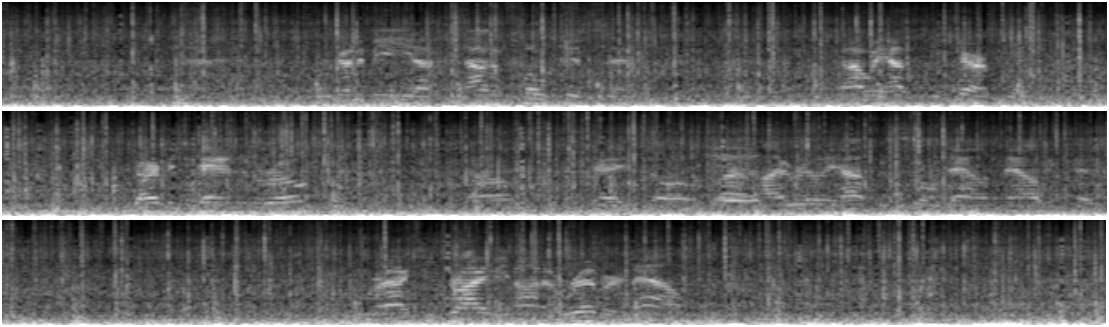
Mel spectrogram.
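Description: Vehicle cabin noise while driving in heavy rain: a steady low rumble of engine and tyres on the wet road, with rain hitting the roof and windshield. Faint voices are mixed in underneath.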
